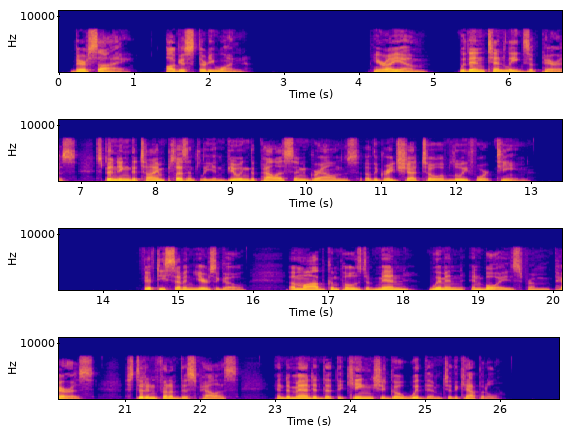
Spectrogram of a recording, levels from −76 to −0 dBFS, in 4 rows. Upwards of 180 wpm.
No: slow, 135 wpm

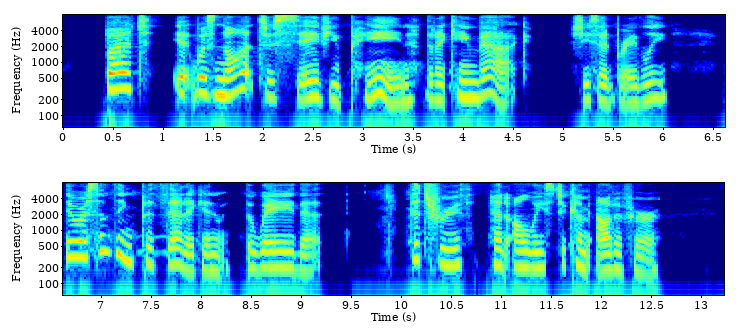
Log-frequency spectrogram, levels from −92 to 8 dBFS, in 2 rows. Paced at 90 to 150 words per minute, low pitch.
No: average, 140 wpm; high, 215 Hz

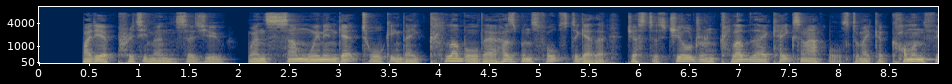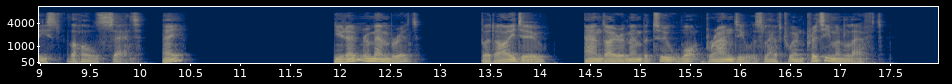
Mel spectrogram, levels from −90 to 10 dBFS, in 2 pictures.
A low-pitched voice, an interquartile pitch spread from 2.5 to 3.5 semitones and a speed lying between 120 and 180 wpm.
No: low, 100 Hz; average, 4.3 semitones; average, 175 wpm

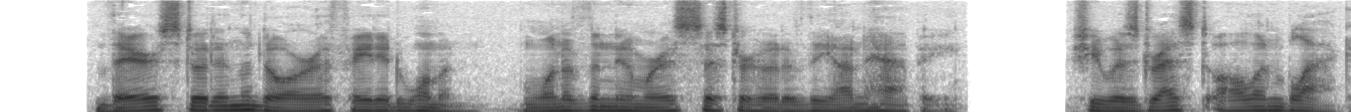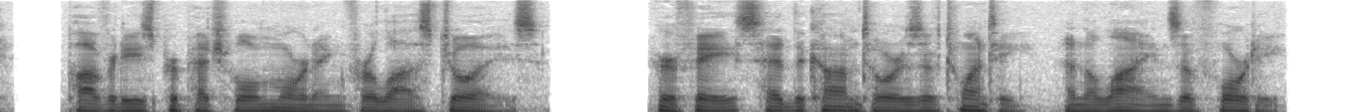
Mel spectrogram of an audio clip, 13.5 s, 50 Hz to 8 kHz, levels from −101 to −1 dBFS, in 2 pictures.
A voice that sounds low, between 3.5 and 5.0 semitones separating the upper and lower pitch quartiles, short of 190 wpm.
No: very low, 90 Hz; narrow, 2.6 semitones; average, 180 wpm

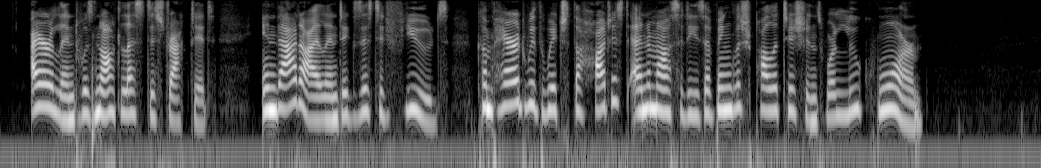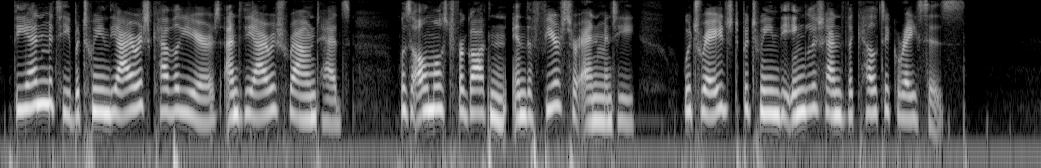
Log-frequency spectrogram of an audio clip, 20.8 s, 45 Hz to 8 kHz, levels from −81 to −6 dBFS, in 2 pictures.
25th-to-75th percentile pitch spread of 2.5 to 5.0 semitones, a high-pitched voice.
Yes: average, 3.4 semitones; high, 245 Hz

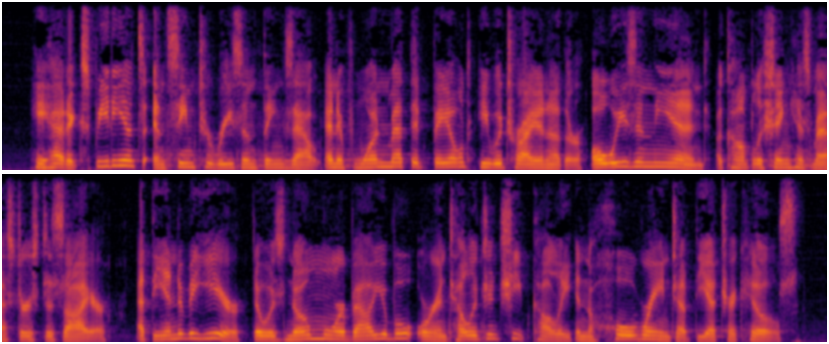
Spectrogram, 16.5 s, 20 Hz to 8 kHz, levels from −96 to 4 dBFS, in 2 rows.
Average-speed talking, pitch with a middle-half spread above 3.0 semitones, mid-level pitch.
Yes: average, 180 wpm; average, 3.6 semitones; medium, 175 Hz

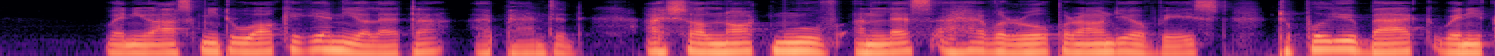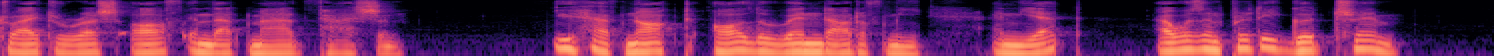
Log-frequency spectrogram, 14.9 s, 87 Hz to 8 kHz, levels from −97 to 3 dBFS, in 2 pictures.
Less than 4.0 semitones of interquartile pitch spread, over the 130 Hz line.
No: average, 2.7 semitones; low, 120 Hz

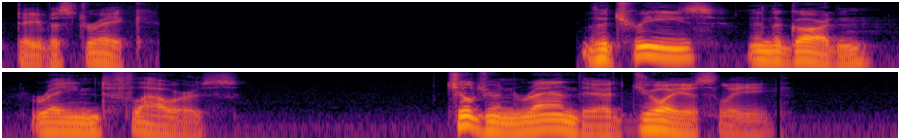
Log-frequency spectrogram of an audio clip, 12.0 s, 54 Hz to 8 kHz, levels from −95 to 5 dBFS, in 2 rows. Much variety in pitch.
Yes: wide, 6.4 semitones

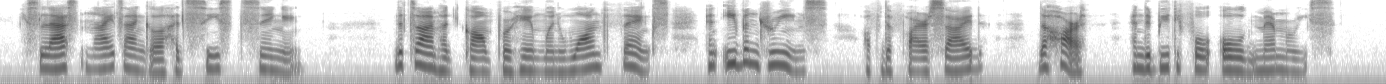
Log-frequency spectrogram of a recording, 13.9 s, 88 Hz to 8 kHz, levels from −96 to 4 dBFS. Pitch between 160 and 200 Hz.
Yes: high, 190 Hz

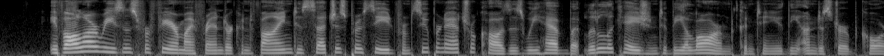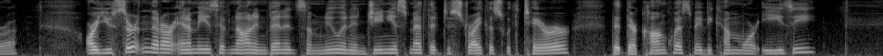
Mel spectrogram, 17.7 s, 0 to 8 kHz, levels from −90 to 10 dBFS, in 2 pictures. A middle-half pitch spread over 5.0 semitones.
No: average, 3.3 semitones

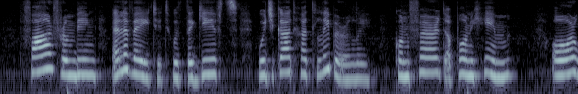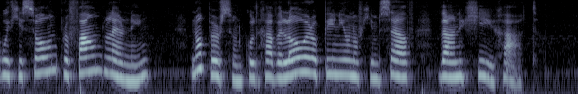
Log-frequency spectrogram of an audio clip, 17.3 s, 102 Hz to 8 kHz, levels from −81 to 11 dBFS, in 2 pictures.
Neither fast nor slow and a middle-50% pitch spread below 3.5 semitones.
No: slow, 110 wpm; average, 2.7 semitones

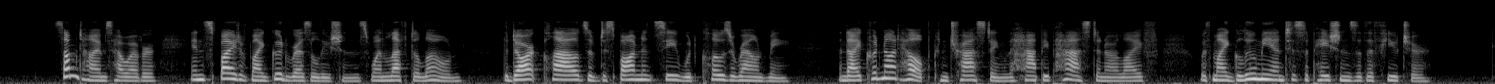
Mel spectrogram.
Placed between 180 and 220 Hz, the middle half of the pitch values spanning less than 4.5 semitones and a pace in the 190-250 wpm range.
No: high, 190 Hz; average, 3.9 semitones; average, 155 wpm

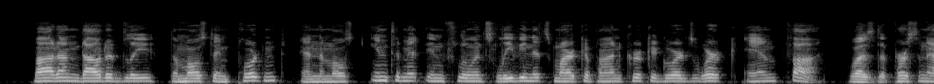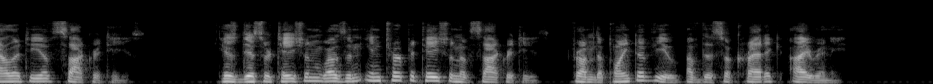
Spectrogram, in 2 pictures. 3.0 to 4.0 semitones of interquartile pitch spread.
Yes: average, 3.6 semitones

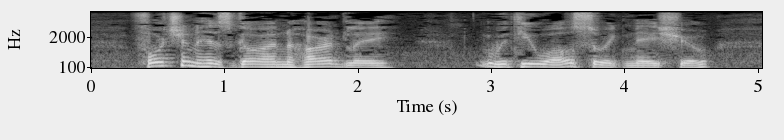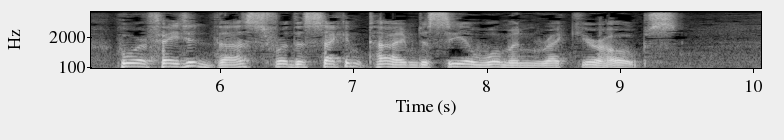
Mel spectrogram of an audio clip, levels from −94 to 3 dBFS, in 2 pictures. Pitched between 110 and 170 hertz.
Yes: medium, 140 Hz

